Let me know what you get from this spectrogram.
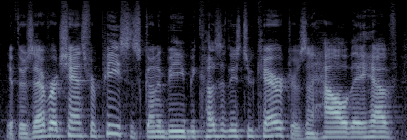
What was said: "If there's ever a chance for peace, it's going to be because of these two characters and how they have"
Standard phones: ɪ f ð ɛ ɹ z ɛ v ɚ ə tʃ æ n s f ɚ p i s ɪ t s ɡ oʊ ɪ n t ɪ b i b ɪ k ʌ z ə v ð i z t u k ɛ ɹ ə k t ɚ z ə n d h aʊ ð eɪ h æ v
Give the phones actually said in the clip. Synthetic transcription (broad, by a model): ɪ f ð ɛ ɹ z ɛ v ɚ ə tʃ æ n s f ɚ p i s ɪ t s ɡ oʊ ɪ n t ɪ b i b ɪ k ʌ z ə v ð i z t u k ɛ ɹ ə k t ɚ z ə n h aʊ ð eɪ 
